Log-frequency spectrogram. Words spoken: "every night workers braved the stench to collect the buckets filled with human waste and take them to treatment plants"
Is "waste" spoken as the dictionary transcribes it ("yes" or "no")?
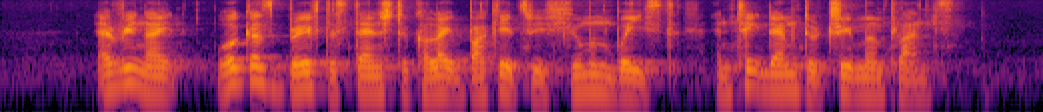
yes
